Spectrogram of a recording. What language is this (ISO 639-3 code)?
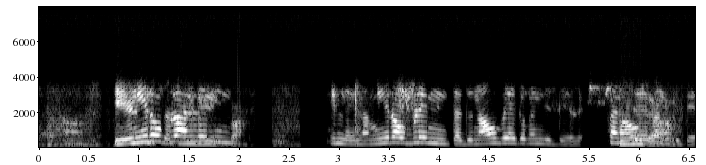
kan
